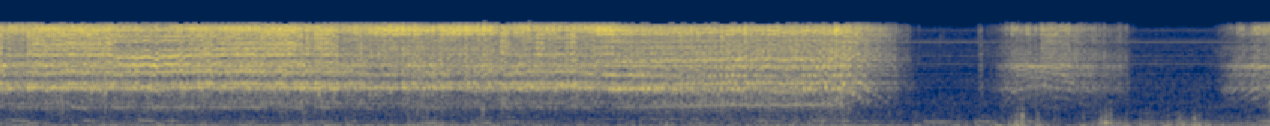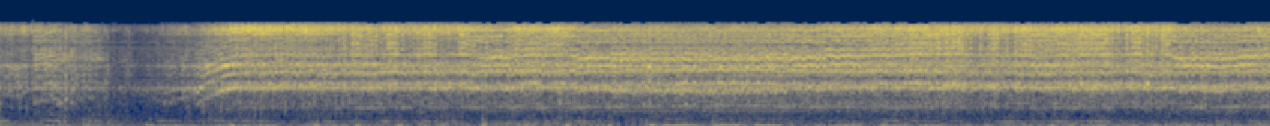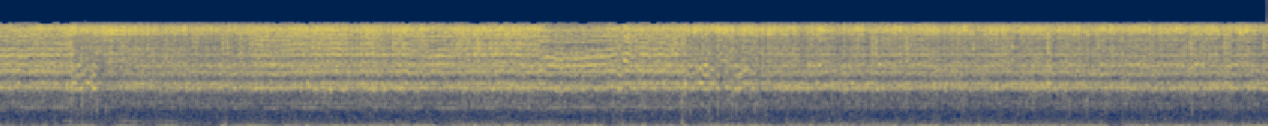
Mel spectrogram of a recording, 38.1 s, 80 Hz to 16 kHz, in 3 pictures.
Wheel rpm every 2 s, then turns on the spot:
160, 170, 170, 160, 40, 40, 60, 110, 160, 160, 170, 160, 160, 170, 170, 160, 170, 170, 170.
none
